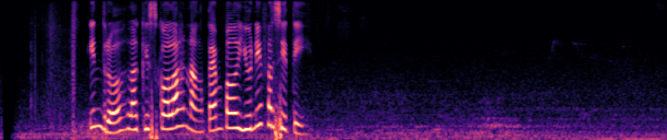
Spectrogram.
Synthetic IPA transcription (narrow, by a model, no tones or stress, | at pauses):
ʔind̪ɾɔlaɡ̥i̤skolahnaŋt̪ɛmpəljunifərsit̪i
